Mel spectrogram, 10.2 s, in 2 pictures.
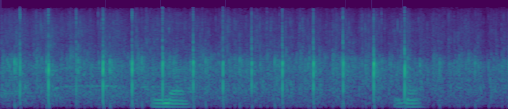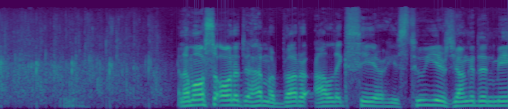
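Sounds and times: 
audience applause: 0.0s - 6.8s
speech: 1.5s - 2.1s, 4.0s - 4.3s, 6.9s - 10.1s.

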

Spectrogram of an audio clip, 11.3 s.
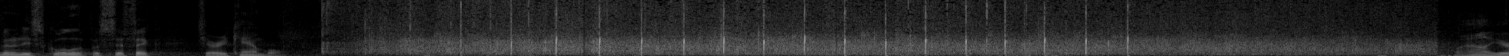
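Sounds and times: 
speech: 0.0s - 2.5s
church congregation applauding a guest speaker: 2.4s - 10.8s.

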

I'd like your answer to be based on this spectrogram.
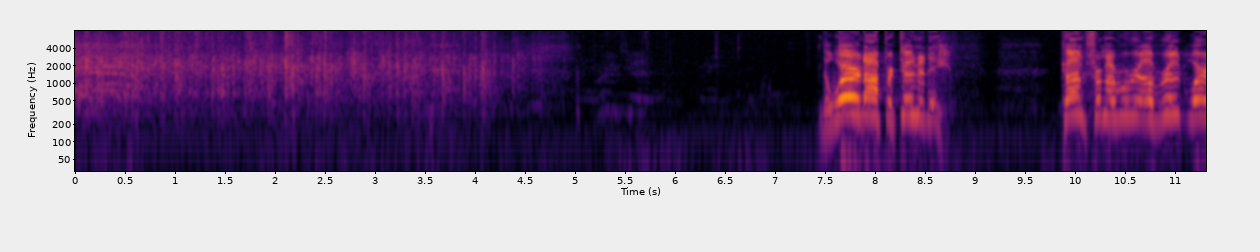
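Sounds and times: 
audience clapping and shouting: 0.0s - 4.9s
speech: 7.5s - 8.8s, 9.9s - 11.3s.

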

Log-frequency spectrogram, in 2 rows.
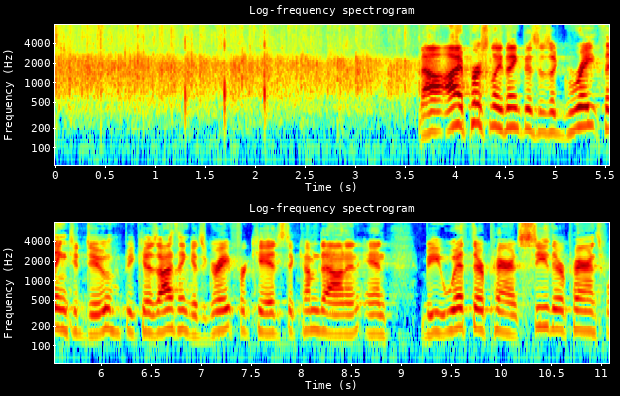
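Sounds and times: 
crowd round of applause: 0.0s - 3.9s
speech: 3.6s - 11.0s.

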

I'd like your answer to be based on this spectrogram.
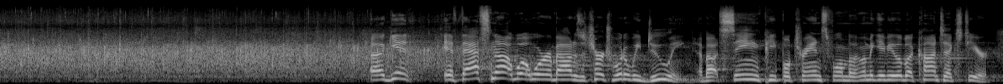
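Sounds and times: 
church audience applause: 0.0s - 5.2s
speech: 3.7s - 10.0s.

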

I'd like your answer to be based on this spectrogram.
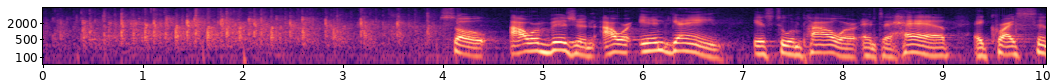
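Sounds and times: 
audience applause: 0.0s - 4.0s
speech: 4.1s - 10.0s.

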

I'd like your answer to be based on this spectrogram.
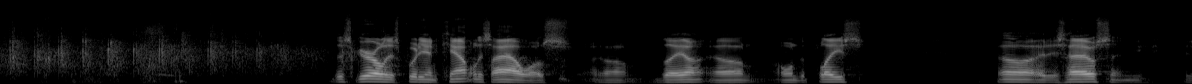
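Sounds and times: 
audience applause: 0.0s - 3.8s
speech: 3.4s - 8.7s, 10.0s - 11.9s.

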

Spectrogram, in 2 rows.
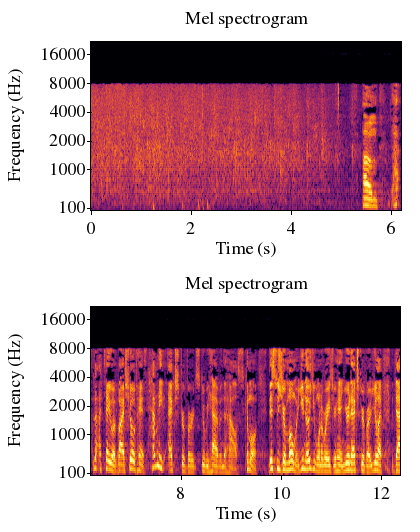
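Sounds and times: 
audience clapping: 0.0s - 5.5s
speech: 5.4s - 12.3s.

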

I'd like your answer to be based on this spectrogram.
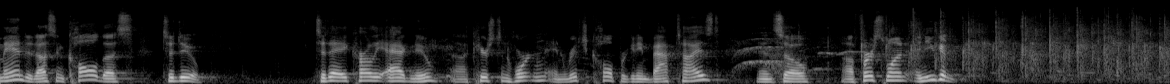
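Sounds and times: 
speech: 0.0s - 2.2s, 3.2s - 9.8s
audience clapping: 8.1s - 11.7s.

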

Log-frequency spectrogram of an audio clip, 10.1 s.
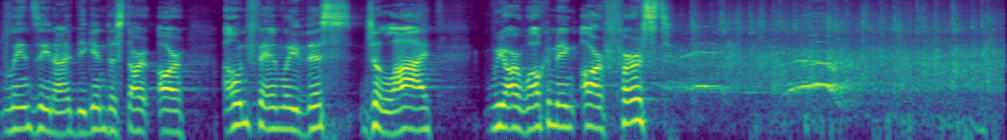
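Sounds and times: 
speech: 0.3s - 7.1s
audience applauding excitedly: 6.4s - 10.0s
person cheering: 6.4s - 10.0s.

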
